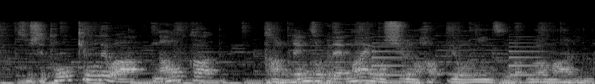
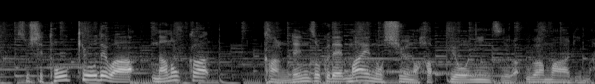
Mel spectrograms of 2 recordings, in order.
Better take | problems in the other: second | background sound (Piano); 9 dB below the speech // room echo; dies away in 0.3 s

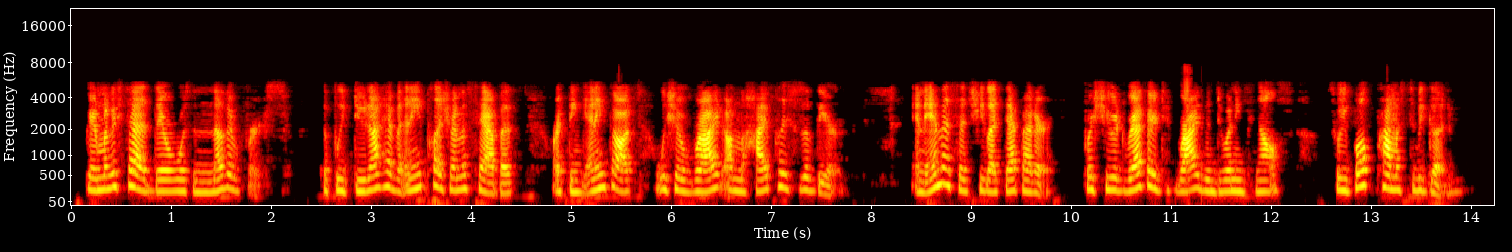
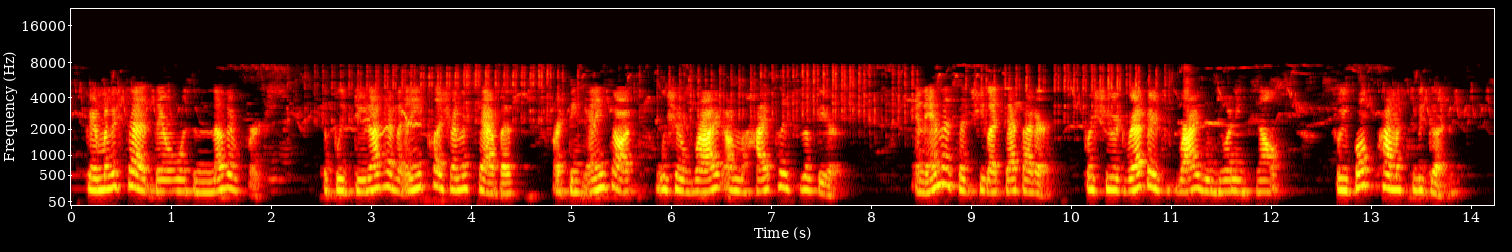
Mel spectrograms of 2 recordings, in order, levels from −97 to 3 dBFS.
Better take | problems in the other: first | noise reduction (classical method WPE with log-MMSE)

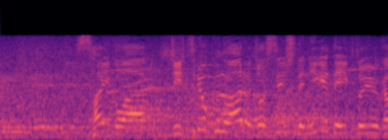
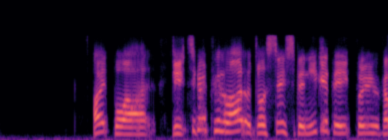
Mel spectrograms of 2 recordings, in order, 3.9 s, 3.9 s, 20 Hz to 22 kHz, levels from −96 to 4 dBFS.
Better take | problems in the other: first | noise reduction (neural diffusion model UNIVERSE++)

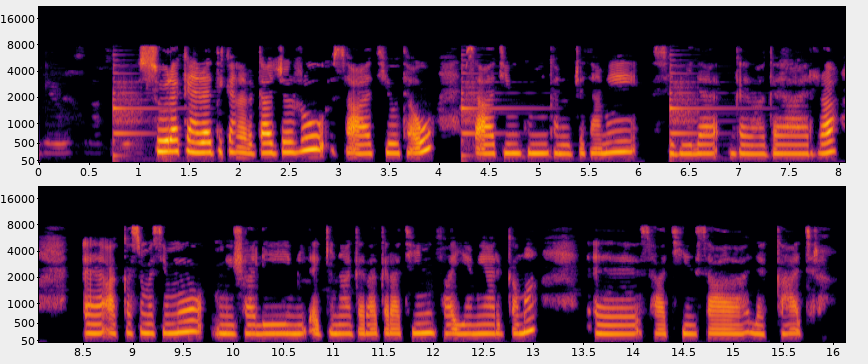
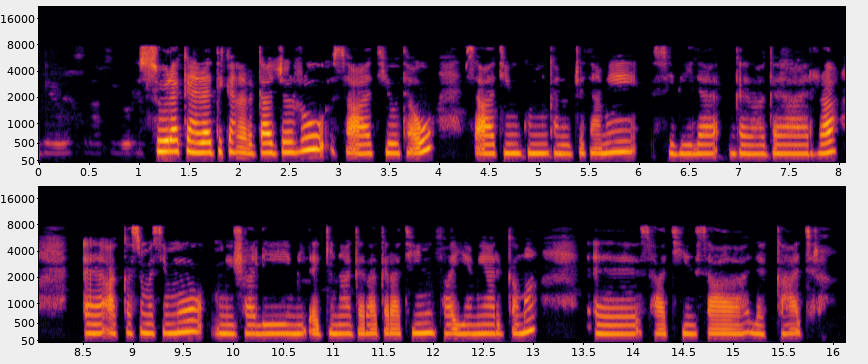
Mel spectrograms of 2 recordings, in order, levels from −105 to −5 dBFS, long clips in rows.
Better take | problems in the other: second | noise reduction (classical method Wiener filter)

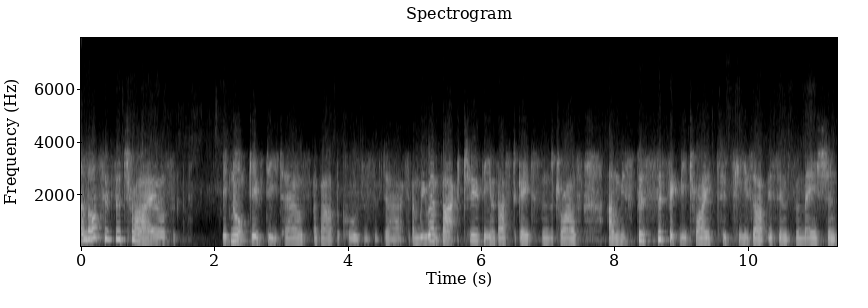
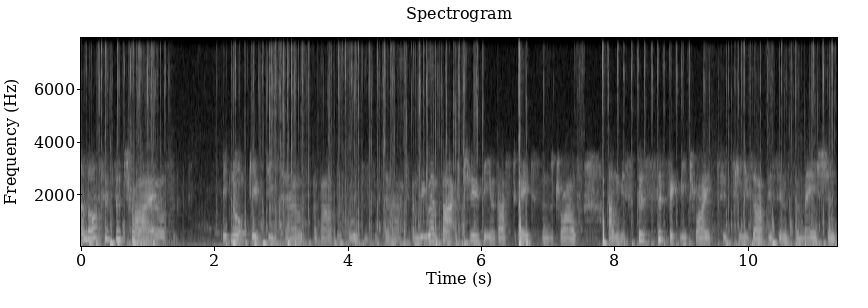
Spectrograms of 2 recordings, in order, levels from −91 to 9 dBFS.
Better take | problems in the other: first | background sound (Typing); 1 dB below the speech

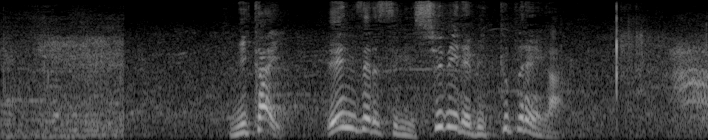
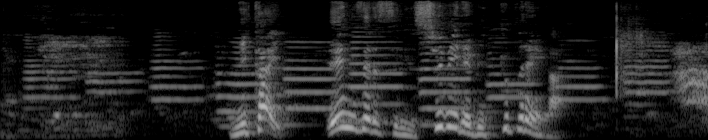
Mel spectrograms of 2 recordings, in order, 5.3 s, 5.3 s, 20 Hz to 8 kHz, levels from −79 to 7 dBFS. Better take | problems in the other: first | noise reduction (classical method log-MMSE)

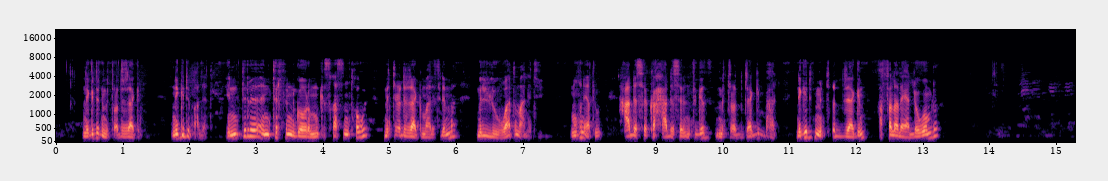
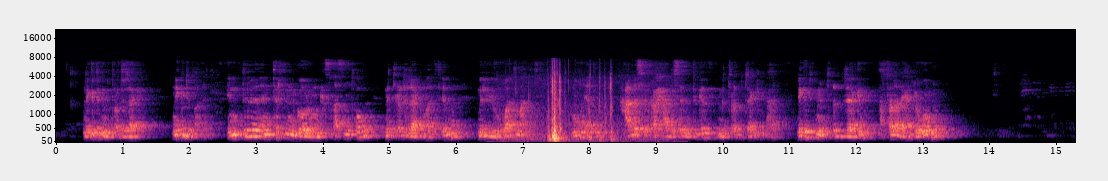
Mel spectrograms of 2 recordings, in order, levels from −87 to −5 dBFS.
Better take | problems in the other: first | background sound (Car); 3 dB above the speech // room echo; dies away in 0.8 s

